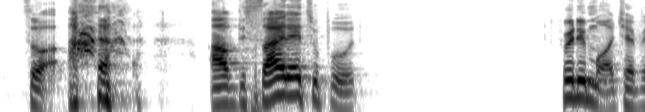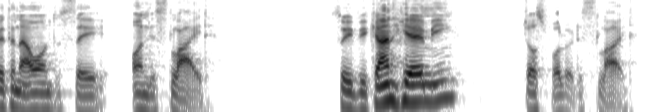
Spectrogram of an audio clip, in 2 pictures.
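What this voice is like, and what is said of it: Speaks with an accent. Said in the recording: “you might have noticed that I have an accent”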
